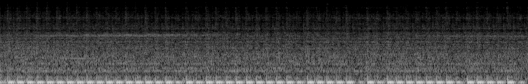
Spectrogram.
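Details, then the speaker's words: Honda Revo 110 (old Revo "jangkrik"): steady, even idle of roughly 200 pulses a minute, no clatter or knock; very smooth, healthy running. "Nah untuk yang lain ini kita bunyikan Oke halus banget untuk suaranya"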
